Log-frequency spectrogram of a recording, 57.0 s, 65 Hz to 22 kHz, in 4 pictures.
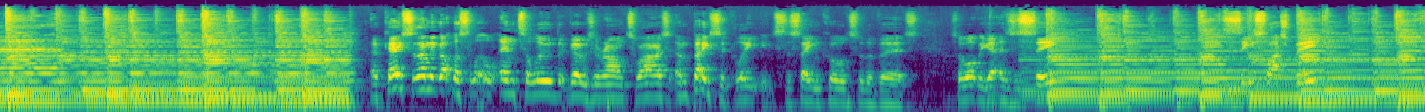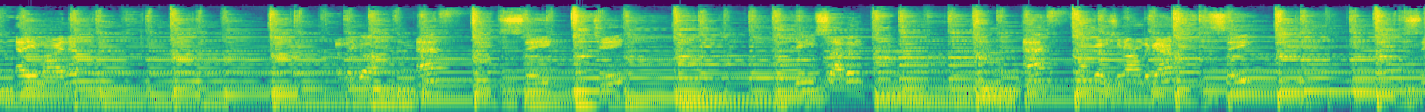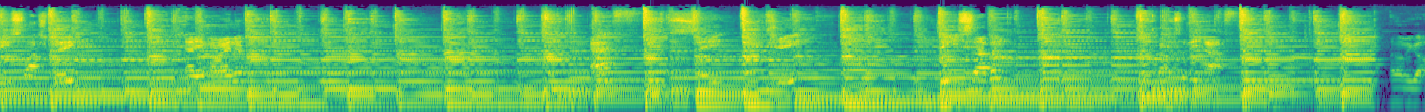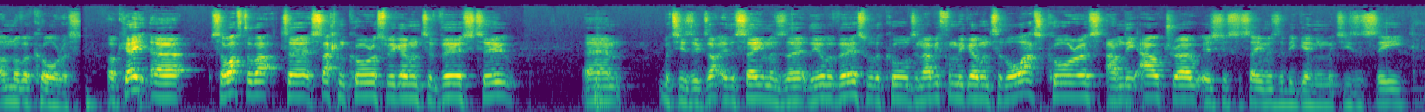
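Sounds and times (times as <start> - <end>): acoustic guitar strumming chords: 0.0 - 4.4, 10.1 - 42.9.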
